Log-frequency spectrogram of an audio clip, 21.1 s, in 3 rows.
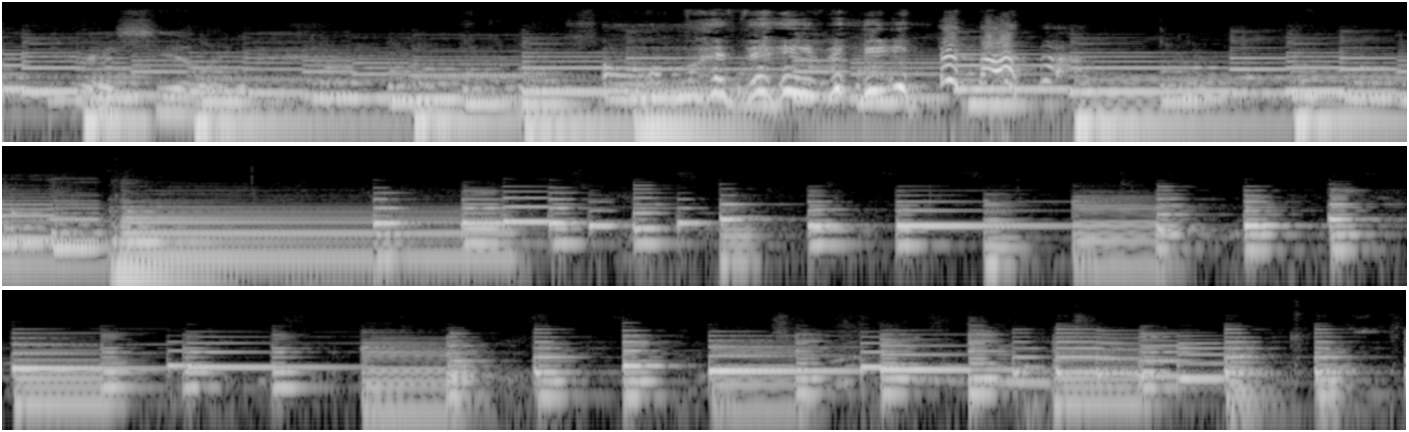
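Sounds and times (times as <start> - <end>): low held bass notes: 0.0 - 8.2
piano melody: 0.0 - 21.0.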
